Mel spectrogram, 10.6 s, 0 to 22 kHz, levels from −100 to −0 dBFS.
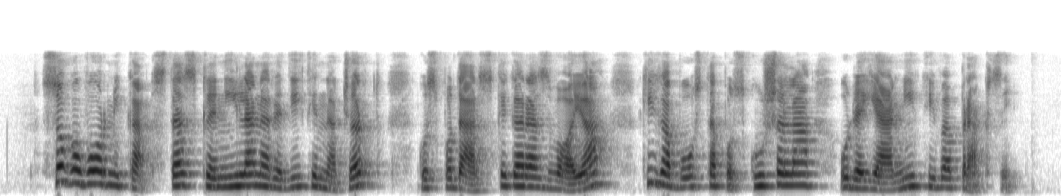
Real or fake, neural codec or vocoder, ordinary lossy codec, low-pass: real; none; none; 7.2 kHz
